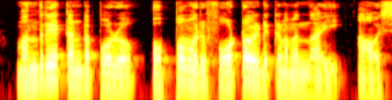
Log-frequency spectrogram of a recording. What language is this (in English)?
Malayalam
